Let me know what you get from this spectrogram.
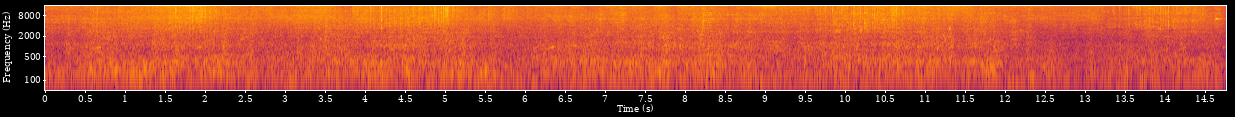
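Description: Hanshin Railway electric train running along the track at the station: a loud, steady rumble with the clickety-clack of wheels over rail joints, easing slightly near the end.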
